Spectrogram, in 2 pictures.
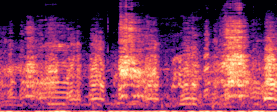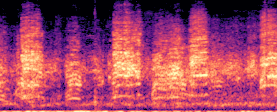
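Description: Several geese honking close by at night during a rescue and feeding of ducks and geese, loud overlapping nasal calls in irregular bursts, one after another, with no speech.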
